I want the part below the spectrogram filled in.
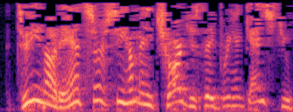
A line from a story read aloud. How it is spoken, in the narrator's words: Pilate exclaims in exasperation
